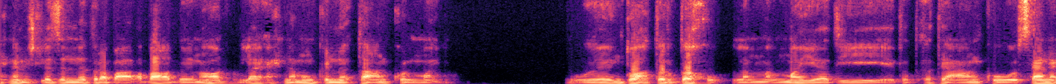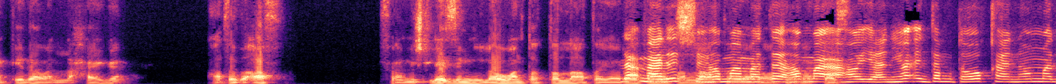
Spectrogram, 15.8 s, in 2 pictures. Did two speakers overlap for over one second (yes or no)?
yes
